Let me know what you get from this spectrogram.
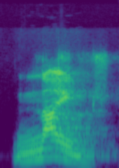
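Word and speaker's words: nine: Last में ना थोड़ा सा र की आवाज आती है. 9. आपने र क्लियर नहीं रखना. बिल्कुल हल्का सा र रहेगा लास्ट में.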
